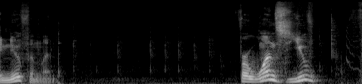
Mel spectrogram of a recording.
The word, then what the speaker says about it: Newfoundland: you know say Newfoundland I've never heard it pronounced Newfoundland yeah exactly we don't say Newfoundland here we say Newfoundland for once you are wrong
